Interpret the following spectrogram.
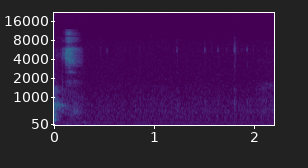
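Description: Near silence with a few faint clicks of a stylus tapping on a tablet screen during handwriting.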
